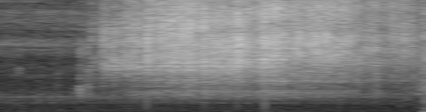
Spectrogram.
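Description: Food frying in hot oil for a Nonya-style Malaysian dish, with a soft hiss that swells into a loud, bright sizzle with a few pops before easing off.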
